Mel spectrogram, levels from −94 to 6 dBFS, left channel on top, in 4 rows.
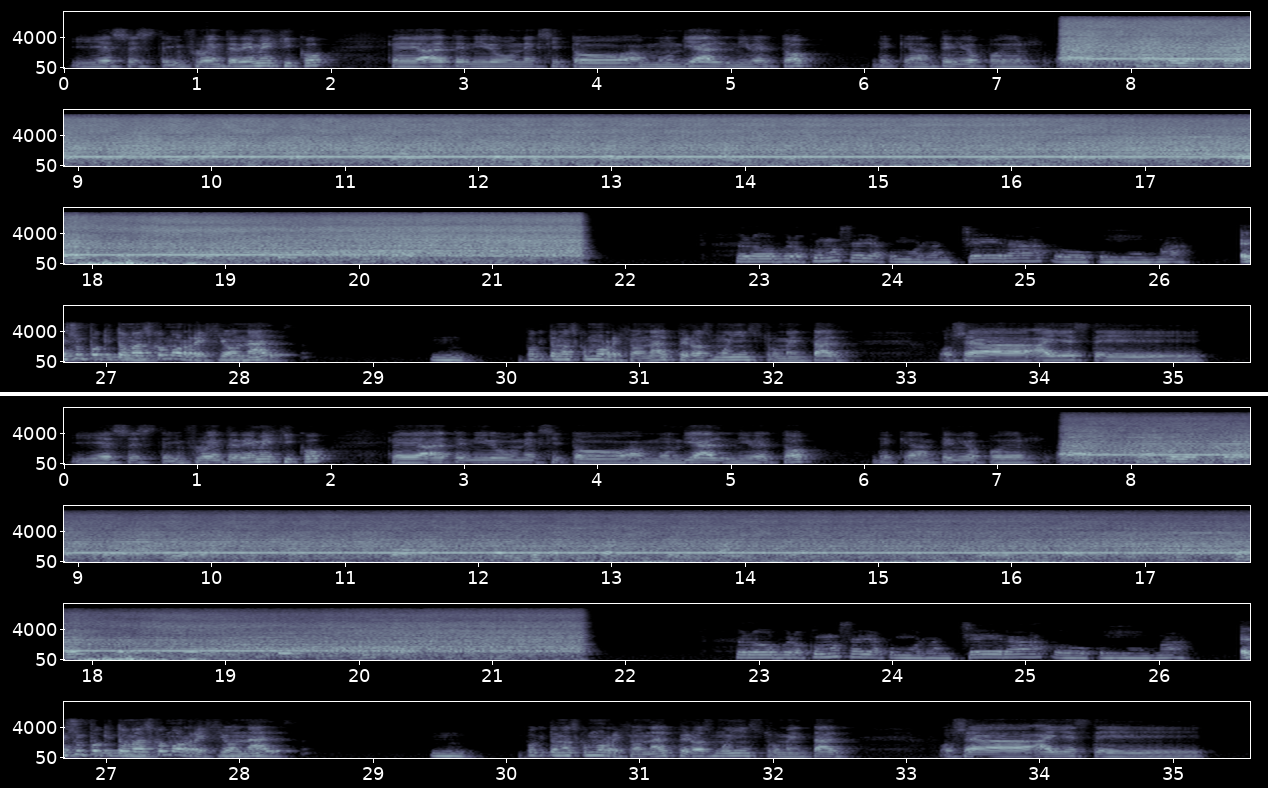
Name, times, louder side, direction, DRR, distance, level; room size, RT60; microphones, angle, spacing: voice 1, 0.1-2.0 2.5-5.6 6.1-10.8 11.3-14.6 15.7-21.3 26.6-28.3 30.2-32.6 33.2-35.2, left 1 dB, 25° left, 0.9 m, -38 dB
sound 1, 7.5-21.7, left 5 dB, 50° left, 0.5 m, -27 dB
voice 2, 22.8-26.2 26.6-27.4 27.8-28.3 29.4-29.8, right 1 dB, 10° right, 0.4 m, -44 dB
2.8 x 2.5 x 2.6 m
head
